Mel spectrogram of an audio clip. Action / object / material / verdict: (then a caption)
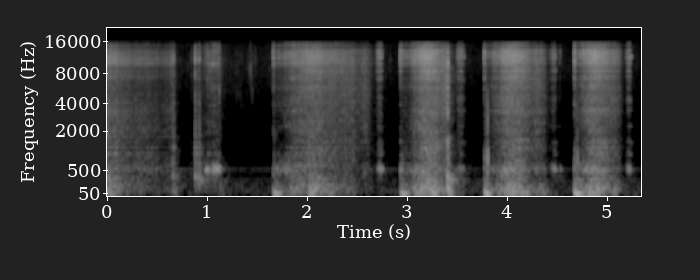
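scrape / kinetic sand block cut with a serrated knife / kinetic sand / none. A serrated knife slices a solid light blue kinetic sand puzzle block into strips and then cuts crosswise. Each stroke makes a soft, gritty rasping scrape with a bright, hissy edge, coming in uneven bursts separated by brief quiet pauses.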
